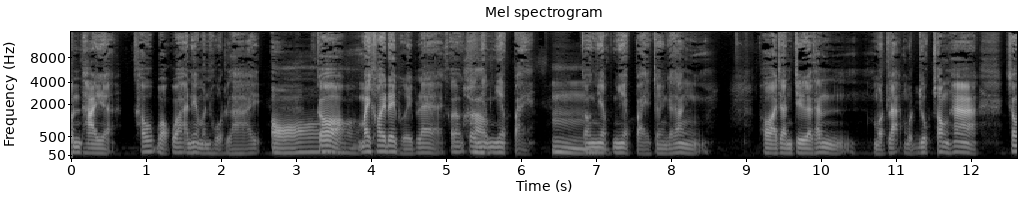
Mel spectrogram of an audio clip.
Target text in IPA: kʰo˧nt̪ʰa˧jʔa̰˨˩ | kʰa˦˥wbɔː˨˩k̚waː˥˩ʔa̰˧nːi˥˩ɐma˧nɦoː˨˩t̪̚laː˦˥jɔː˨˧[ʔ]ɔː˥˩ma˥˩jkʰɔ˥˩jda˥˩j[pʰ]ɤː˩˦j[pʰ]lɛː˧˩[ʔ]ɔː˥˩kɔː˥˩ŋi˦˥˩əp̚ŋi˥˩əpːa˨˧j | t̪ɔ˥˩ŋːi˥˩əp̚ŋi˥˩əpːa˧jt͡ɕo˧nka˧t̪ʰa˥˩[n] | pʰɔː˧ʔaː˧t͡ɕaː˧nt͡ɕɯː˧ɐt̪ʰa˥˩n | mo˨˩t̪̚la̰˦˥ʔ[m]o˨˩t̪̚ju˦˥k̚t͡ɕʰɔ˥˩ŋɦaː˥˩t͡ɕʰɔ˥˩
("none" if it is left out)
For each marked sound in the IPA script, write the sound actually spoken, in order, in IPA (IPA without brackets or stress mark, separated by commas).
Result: k, pʰ, pʰ, k, ŋ, m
